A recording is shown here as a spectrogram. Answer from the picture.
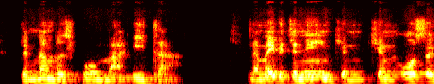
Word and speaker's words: Maita: Am I saying it right, Matea? Maita.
